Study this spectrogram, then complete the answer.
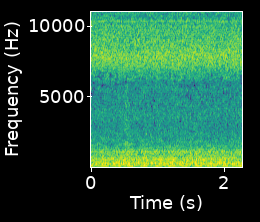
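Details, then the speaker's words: Vintage, probably early-to-mid-80s Union 'Super-36' 36" spinner ceiling fan, model 4CLW-3SPC, rebalanced, on medium speed, still really fast: soft steady whoosh of air over a faint even motor hum, no ticking or wobble; running smoothly. "medium is still really fast and there is a bit of a difference between medium and low but low is very fast as you'll see"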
